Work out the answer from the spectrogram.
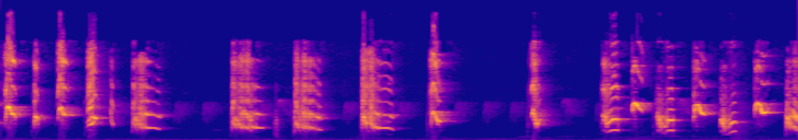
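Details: Long-tailed shrike singing, used to train other birds: varied harsh squawks and downslurred notes, then a fast sequence of clear whistled and chattering notes.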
